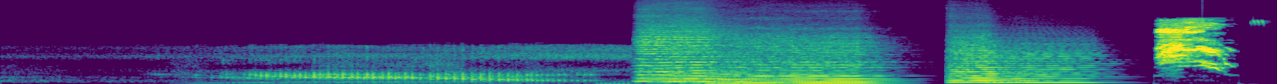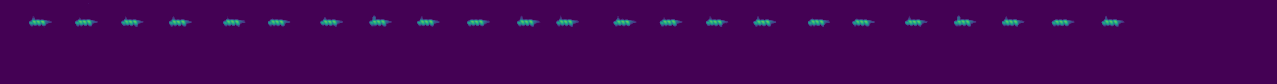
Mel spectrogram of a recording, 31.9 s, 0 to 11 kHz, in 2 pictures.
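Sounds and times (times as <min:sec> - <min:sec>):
dark low string music: 0:07.9 - 0:14.3
loud shrill screech: 0:14.4 - 0:15.4
cricket chirping: 0:15.6 - 0:30.1.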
